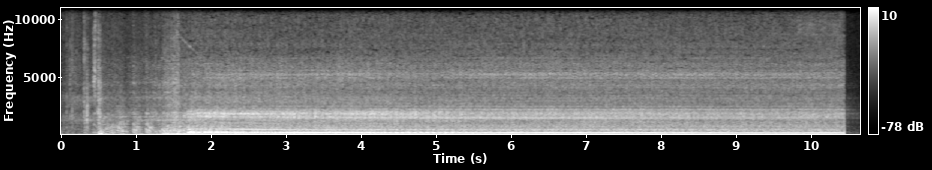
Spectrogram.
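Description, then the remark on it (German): A parked car's engine cranks briefly on a cold morning, catches, and settles into a steady, loud idle with a persistent droning whine until it cuts off abruptly. “Das ist irgendwie nur morgens, wenn er den Wagen abstellt, ne?”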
